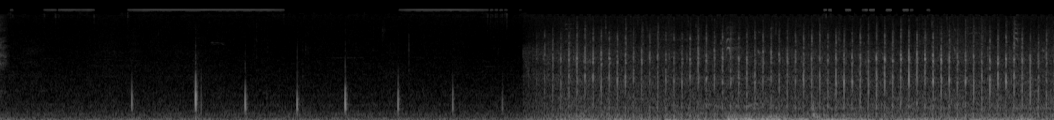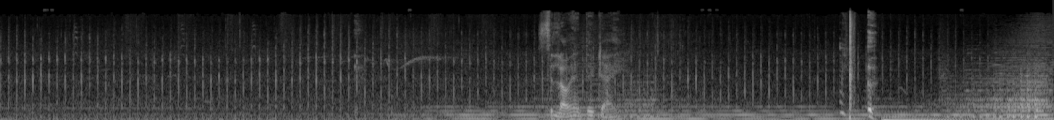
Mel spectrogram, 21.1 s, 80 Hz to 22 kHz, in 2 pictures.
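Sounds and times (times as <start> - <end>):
boat engine chugging: 5.3 - 21.0.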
